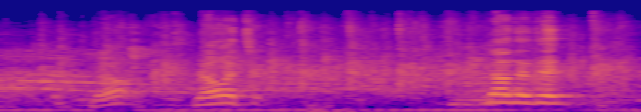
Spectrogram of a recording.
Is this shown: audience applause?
yes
